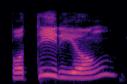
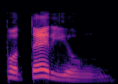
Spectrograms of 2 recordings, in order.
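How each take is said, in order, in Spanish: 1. El segundo sonido vocálico suena como 'ee'. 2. El segundo sonido vocálico suena como 'e'. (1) "como aquí donde dice Potirion" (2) "me gustaría pronunciarlo Poterion"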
